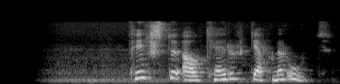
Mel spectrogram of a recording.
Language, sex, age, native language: Icelandic, female, 40-49, Icelandic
